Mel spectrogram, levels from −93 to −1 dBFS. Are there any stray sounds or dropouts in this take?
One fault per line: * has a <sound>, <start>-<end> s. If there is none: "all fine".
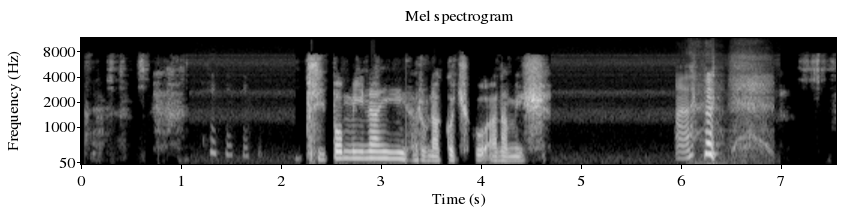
* has a laugh, 1.2-1.8 s
* has a laugh, 5.9-6.9 s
